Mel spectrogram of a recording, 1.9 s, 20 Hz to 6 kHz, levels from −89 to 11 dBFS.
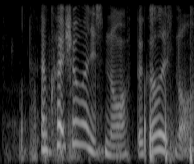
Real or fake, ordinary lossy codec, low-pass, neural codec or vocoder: real; none; 5.4 kHz; none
